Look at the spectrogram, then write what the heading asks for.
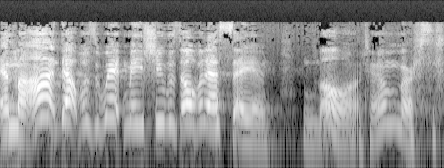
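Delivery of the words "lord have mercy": mock under-the-breath mutter, lower and slower. Retelling what her aunt said beside her; imitating aunt under her breath. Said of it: "have mercy under her breath".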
